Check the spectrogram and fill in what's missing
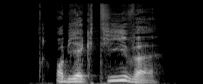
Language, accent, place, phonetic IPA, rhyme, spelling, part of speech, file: German, Germany, Berlin, [ˌɔpjɛkˈtiːvə], -iːvə, Objektive, noun, De-Objektive.ogg
- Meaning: nominative/accusative/genitive plural of Objektiv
